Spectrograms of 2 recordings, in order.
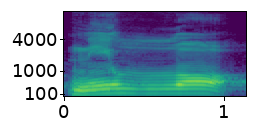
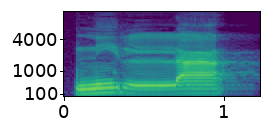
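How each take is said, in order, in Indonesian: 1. Bunyi 'l' berat, dengan 'o' yang membulat. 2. Bunyi 'l' tipis, dengan 'a' yang ringan. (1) "tidak perlu nillo, jangan" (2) "tarkik atau tipis, lanya dibunyikan apa adanya"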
